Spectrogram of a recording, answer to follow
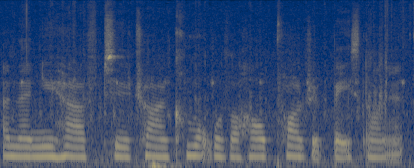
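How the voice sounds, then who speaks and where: Low-pitched soft-spoken woman, noisy recording. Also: flat delivery, quick pace. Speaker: artist narrating own drawing video. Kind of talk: soft-spoken ASMR drawing commentary. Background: pencil and marker drawing noises.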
